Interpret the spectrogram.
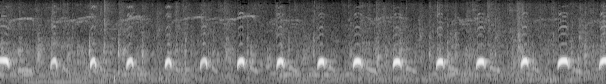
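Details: Bashiraj koka fancy pigeon from Tangail, Bangladesh, giving a steady series of short rising-falling mid-pitched notes, about two or three per second, with faint background noise.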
